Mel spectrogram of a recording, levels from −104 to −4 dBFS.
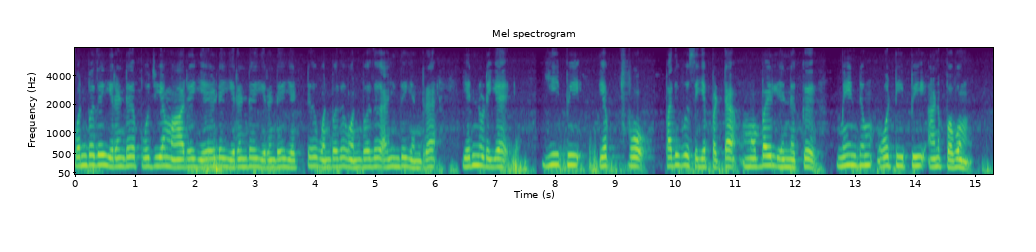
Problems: constant background noise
